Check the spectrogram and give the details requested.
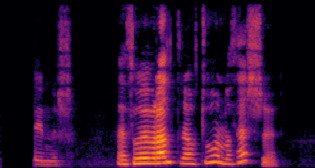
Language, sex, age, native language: Icelandic, female, 20-29, Icelandic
